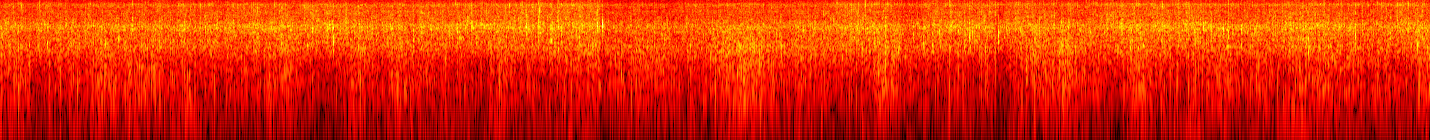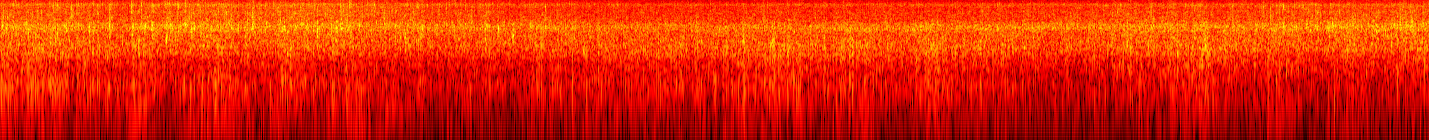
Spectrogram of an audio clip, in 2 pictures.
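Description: Heavy wind-driven rain pouring onto tile roofs and a paved village alley: a steady, dense hiss of falling and running water.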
